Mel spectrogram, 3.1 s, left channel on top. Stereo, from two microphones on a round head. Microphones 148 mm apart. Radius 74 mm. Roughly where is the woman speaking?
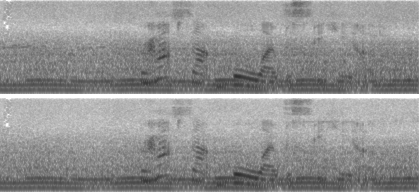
Left.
